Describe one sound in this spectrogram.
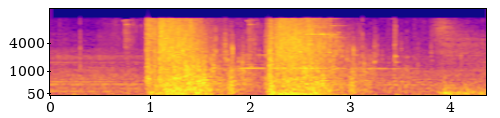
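Wooden poles crash and splinter as they break.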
